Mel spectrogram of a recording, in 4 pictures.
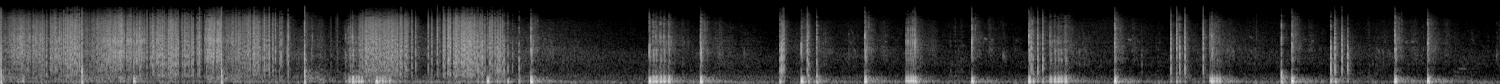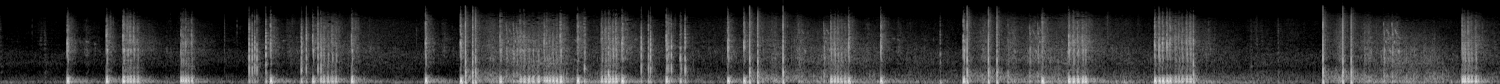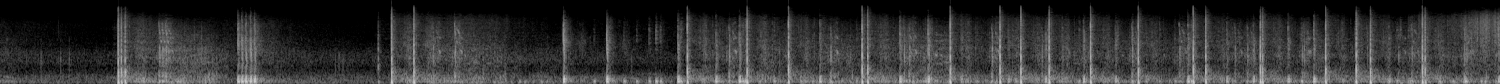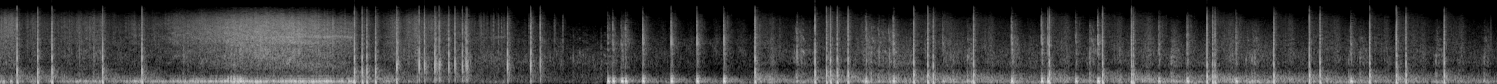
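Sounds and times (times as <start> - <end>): fireworks bangs: 0.0 - 5.7, 6.4 - 14.8, 15.6 - 30.2, 31.1 - 33.0, 33.8 - 59.9
hissing rush: 44.1 - 50.4.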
